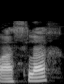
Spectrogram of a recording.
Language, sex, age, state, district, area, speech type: Assamese, male, 18-30, Assam, Charaideo, urban, spontaneous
